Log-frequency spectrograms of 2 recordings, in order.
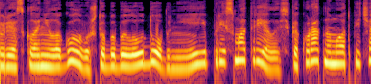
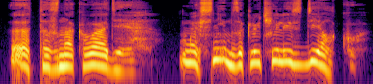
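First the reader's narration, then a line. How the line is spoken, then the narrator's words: Mournful hoarse, holding back howl. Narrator (Russian): тоскливо просипел Конт, едва сдерживаясь, чтобы не завыть в голос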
